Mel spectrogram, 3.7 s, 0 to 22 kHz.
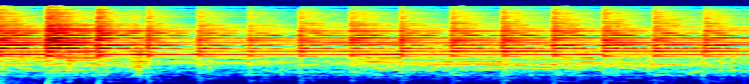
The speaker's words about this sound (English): And while it's not the same as it was decades ago, you can still feel the energy peak every morning at 9:30 sharp when the bell signals the opening of the markets.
